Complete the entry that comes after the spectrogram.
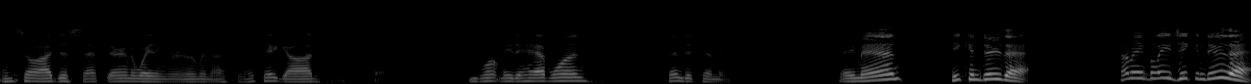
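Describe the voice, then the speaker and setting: Speaking in a Southern US accent, a man with a fairly high voice uses lively intonation, big swings in loudness and long, frequent pauses. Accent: Southern US drawl. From US South. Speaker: Sunday school teacher. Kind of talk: sermon. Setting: church.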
